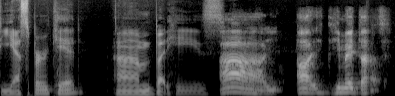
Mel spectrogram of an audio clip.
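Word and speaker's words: Jesper Kyd: is by um I I think it's pronounced yesper kid um but he's ah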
